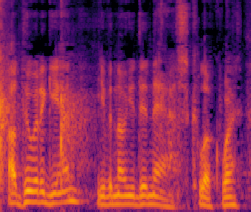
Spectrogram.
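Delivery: ordinary delivery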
